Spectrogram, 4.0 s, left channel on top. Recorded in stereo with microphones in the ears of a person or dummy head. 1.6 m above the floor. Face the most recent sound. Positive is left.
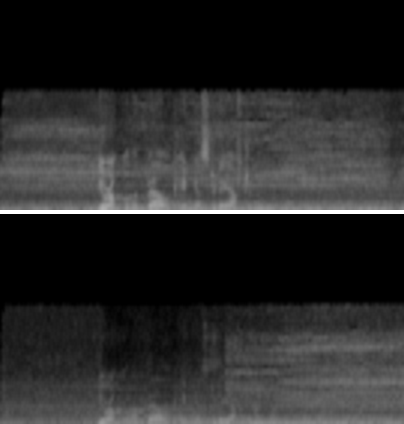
turn(degrees=65)  # may be behind; listen again after turning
